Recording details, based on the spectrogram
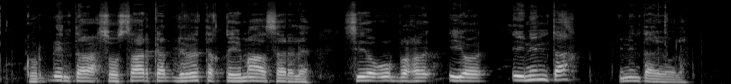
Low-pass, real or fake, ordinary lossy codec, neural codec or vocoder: none; fake; none; vocoder, 44.1 kHz, 128 mel bands, Pupu-Vocoder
